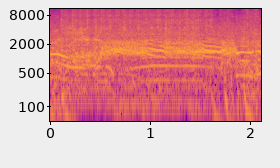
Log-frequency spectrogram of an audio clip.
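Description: Cartoon fight-cloud brawl sound effects: a continuous rattling, ratchet-like clatter with quick low thumps, with wavering pitched sounds layered over it.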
